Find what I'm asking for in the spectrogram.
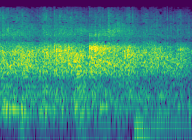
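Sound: applause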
